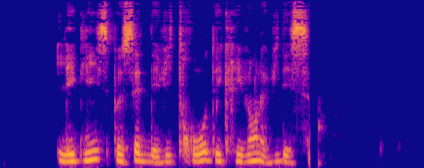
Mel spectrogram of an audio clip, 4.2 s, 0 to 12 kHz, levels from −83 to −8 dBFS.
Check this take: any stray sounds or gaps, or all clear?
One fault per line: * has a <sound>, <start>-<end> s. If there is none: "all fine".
* has a dropout, 3.1-3.2 s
